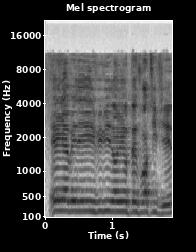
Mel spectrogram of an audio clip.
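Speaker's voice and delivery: imiter les Meraglim, plus haut et plus fort; les espions alarmistes. Retold or imitated. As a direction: raconter les géants pour faire peur. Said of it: "ils nous disent". (les espions décrivent le pays au peuple, voix alarmiste et forcée)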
